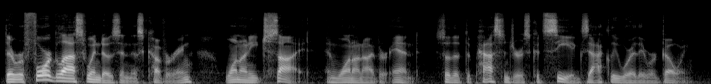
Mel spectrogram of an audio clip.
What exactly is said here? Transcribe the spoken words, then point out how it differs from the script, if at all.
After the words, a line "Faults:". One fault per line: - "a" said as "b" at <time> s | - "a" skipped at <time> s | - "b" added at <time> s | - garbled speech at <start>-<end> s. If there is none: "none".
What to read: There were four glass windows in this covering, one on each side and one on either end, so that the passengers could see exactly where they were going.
There were four glass windows in this covering, one on each side and one on either end, so that the passengers could see exactly where they were going.
Faults:
none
